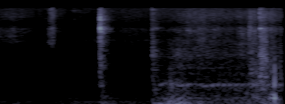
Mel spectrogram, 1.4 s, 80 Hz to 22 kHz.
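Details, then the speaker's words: Rover 45 rebuilt wiper motor (Pektron unit suspected earlier): sharp relay click then motor whirs, clicking twice, working normally after previously not working. "it actually works it's clicking and working"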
